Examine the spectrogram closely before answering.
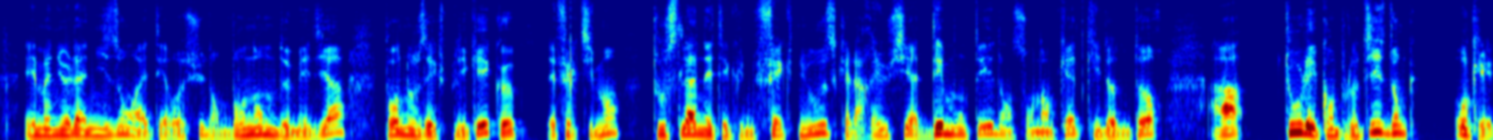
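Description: Against a quiet background, a man with a dark, mellow tone and medium pitch talks at a fairly quick pace with lively intonation, the sound dry with no echo. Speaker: political commentator / streamer; political commentator streamer. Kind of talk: book review on a live stream. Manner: casual, joking. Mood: ironic, sceptical. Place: home room. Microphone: studio mic.

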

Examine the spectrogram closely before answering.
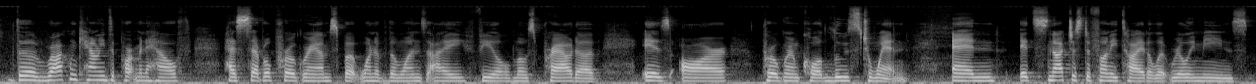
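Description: A woman speaks at a very deep, low pitch. Her intonation is monotone and flat, at a moderate pace. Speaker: guest. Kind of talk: interview answer. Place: studio.

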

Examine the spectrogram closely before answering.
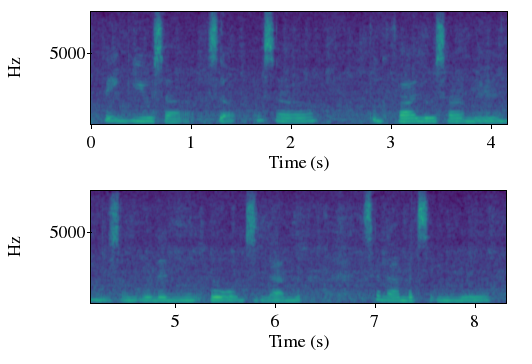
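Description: A woman at a very slow pace, her intonation fairly even, with noticeable background noise. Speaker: vlogger. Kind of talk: casual vlog chat, emotional storytelling. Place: home room. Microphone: phone near.

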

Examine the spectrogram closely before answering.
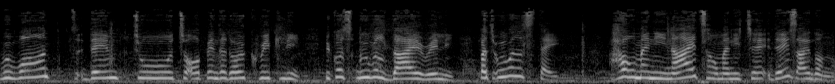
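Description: The voice moves at a moderate pace. Noticeable background noise runs underneath. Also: woman. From Syria. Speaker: refugee and English teacher. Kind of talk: street interview. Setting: outdoors at a border camp. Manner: emphatic, urgent.

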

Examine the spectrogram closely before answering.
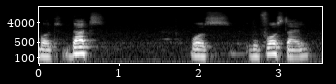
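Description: A man's voice comes through somewhat breathy, with a dark, mellow tone and ordinary pitch variation. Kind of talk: interview answer. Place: home room.

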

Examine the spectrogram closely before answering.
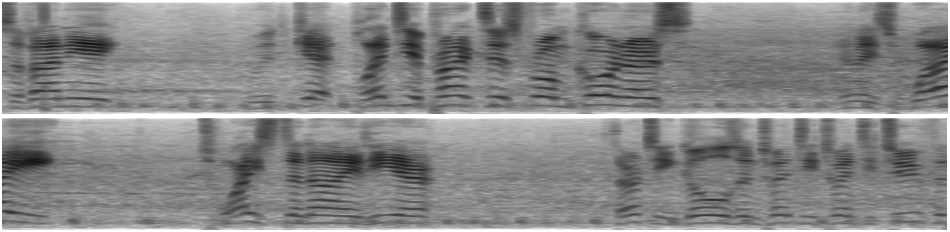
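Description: Amid noticeable background noise, a man with a high pitch speaks at a fairly slow pace with long, frequent pauses. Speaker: football highlights commentator. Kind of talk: scripted highlights voice-over narration, post-match recap read over match footage. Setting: studio voice-over. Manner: brisk, punchy clipped phrasing, dropping verbs like a headline; rising excitement at late drama and goals.

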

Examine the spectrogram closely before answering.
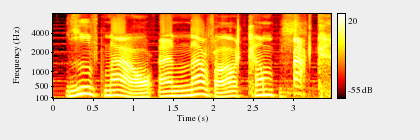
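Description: A put-on character voice at a middle pitch plays over faint music in the background. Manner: menacing, intimidating.

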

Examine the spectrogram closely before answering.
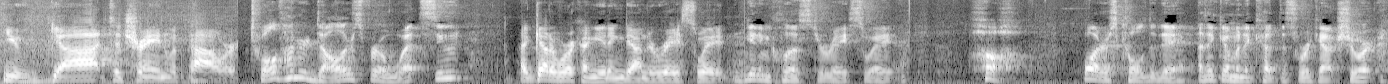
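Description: A man's lively, up-and-down voice at a fairly quick pace over light background noise. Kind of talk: comedy sketch monologue.

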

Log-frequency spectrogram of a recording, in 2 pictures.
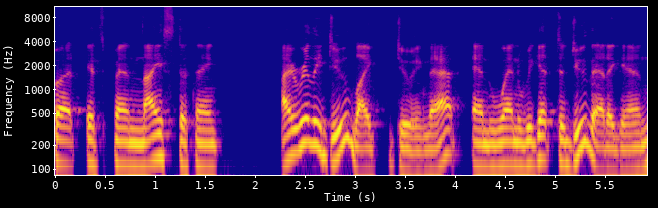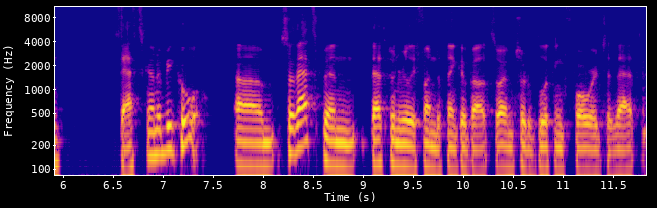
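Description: Over a quiet background, a man with an American accent speaks at a moderate pace, his fairly low, dark, mellow voice showing ordinary pitch variation. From Texas. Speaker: orchestral clarinetist; podcast guest or host. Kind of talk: casual chat. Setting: video call. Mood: relaxed, friendly. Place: home room. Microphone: video call.

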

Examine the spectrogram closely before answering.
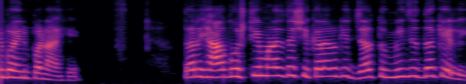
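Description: Against a quiet background, a woman's voice comes through with a dry, close sound with no echo and ordinary pitch variation. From Karad, Satara district, Maharashtra. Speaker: corporate employee and social worker. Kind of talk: interview.

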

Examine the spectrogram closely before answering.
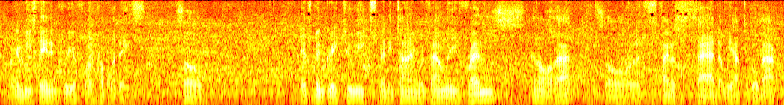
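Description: Loud background noise surrounds a man speaking at a fairly slow pace. He leaves long, frequent pauses. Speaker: travel vlogger. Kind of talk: casual vlog chat. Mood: cheerful, a bit wistful. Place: station. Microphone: phone near.

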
